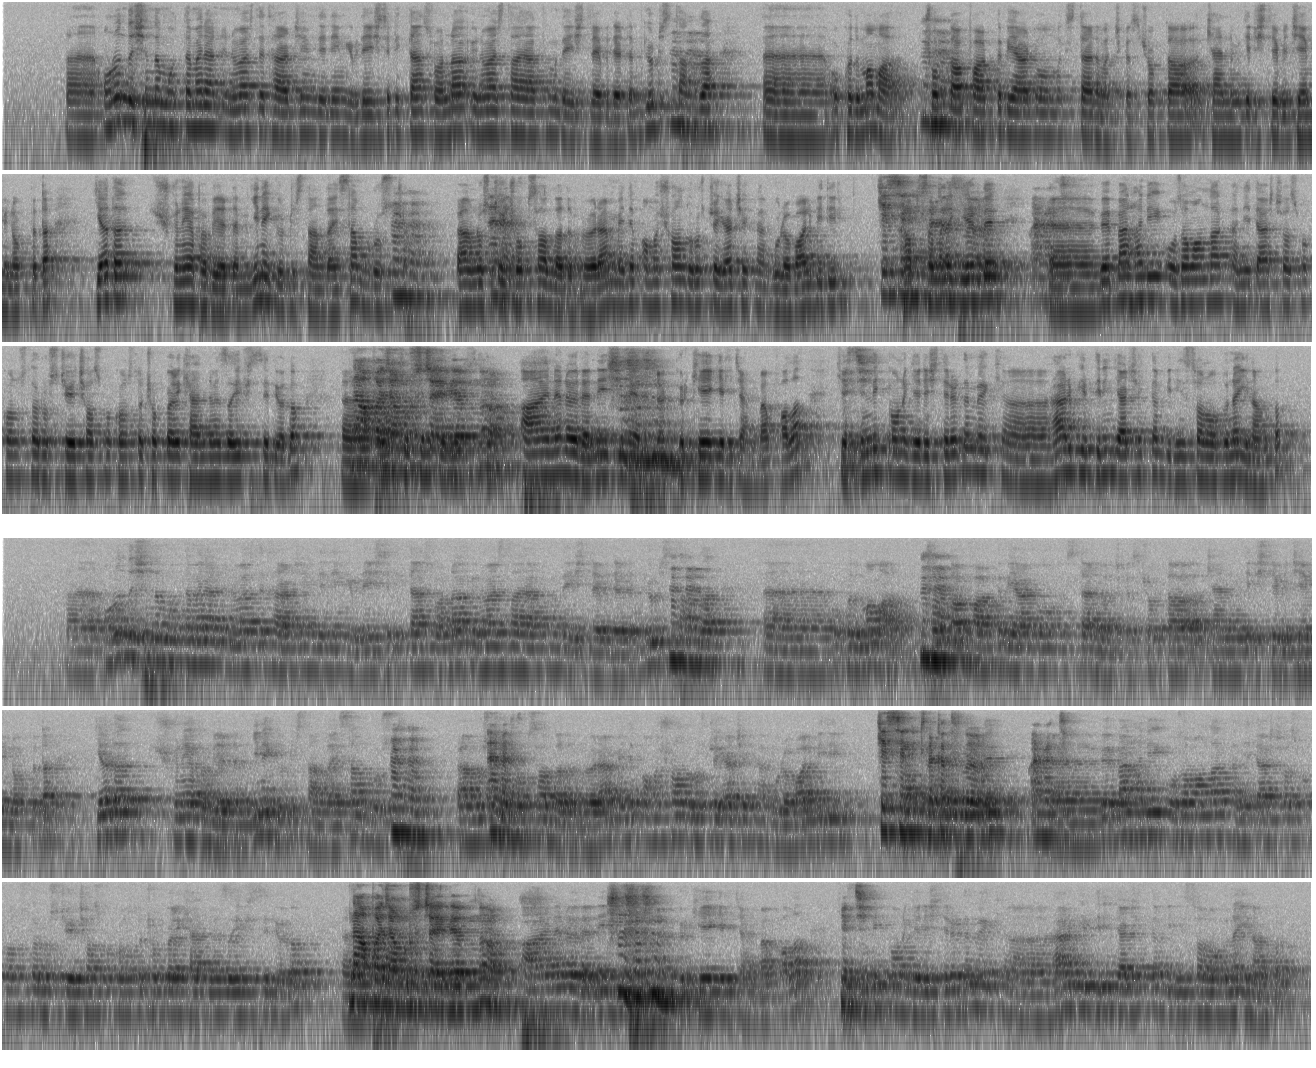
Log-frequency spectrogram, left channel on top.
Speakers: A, on the left; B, on the right.
A: Ee, onun dışında muhtemelen üniversite tercihim dediğim gibi değiştirdikten sonra üniversite hayatımı değiştirebilirdim. Gürcistan'da
B: Hı hı,
A: ee, okudum ama
B: hı
A: çok
B: hı,
A: daha farklı bir yerde olmak isterdim açıkçası. Çok daha kendimi geliştirebileceğim bir noktada. Ya da şunu yapabilirdim. Yine Gürcistan'daysam Rusça.
B: hı hı.
A: Ben Rusçayı
B: Evet.
A: çok salladım, öğrenmedim ama şu anda Rusça gerçekten global bir dil
B: Kesinlikle
A: kapsamına
B: katılıyorum.
A: girdi.
B: Evet.
A: Ee, ve ben hani o zamanlar hani ders çalışma konusunda Rusçaya çalışma konusunda çok böyle kendimi zayıf hissediyordum. Ee, onu
B: Ne yapacağım
A: kesinlikle
B: Rusça'yı
A: gelişti.
B: diyordun değil mi?
A: Aynen öyle. Ne işime
B: <laughs>
A: yarayacak? Türkiye'ye geleceğim ben falan. Kesinlikle
B: Hiç.
A: onu geliştirirdim ve e, her bir dilin gerçekten bir insan olduğuna inandım.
